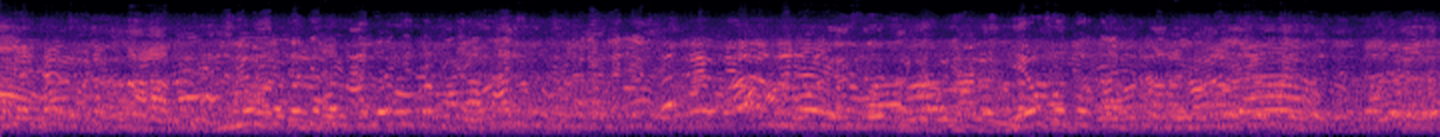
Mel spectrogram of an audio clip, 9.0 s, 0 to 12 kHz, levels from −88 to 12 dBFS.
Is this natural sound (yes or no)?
yes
